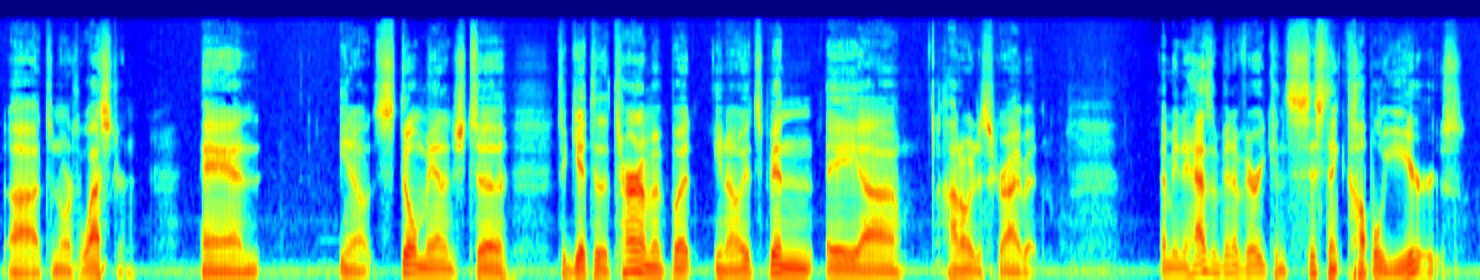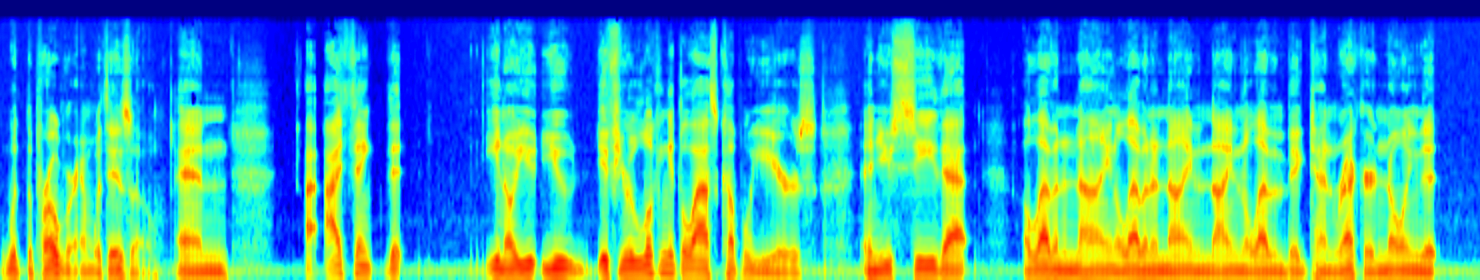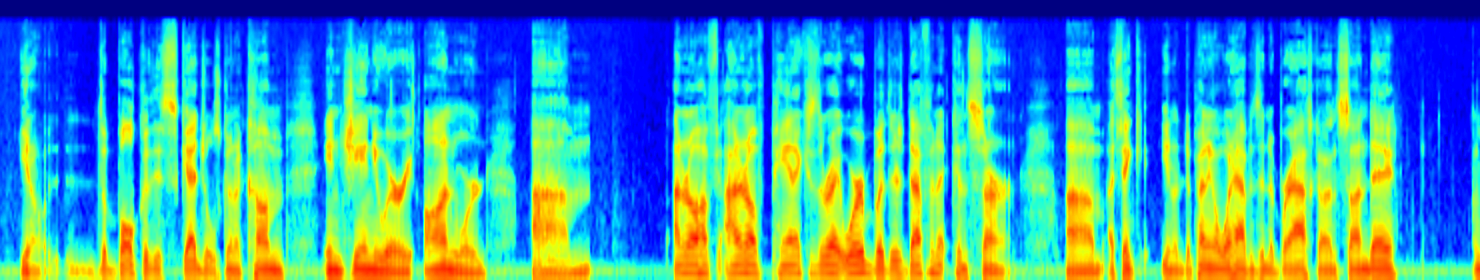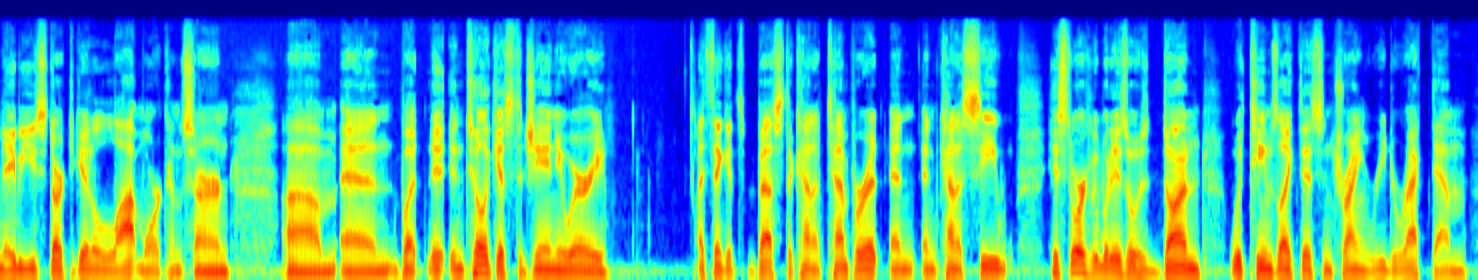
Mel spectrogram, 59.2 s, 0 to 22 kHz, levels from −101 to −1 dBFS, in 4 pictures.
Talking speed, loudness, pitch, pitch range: 170 wpm, -20 LUFS, 90 Hz, 80-105 Hz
